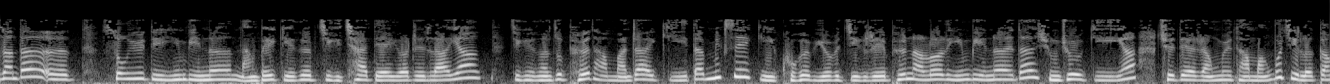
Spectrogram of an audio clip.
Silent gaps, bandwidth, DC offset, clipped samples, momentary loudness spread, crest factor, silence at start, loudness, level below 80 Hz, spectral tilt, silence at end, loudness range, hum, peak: none; 8.8 kHz; 0.1%; under 0.1%; 5 LU; 10 dB; 0 s; -11 LUFS; -34 dBFS; -6.5 dB/octave; 0 s; 1 LU; none; 0 dBFS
